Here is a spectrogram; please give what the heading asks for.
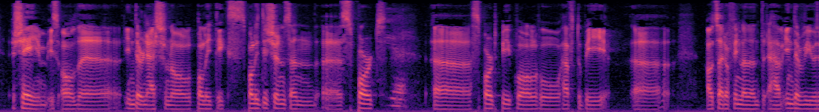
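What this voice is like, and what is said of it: Finnish accent in English. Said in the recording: “you can hear it also in our accent. We have this Finnish accent, even if we try to pronounce things as good as we can.”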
